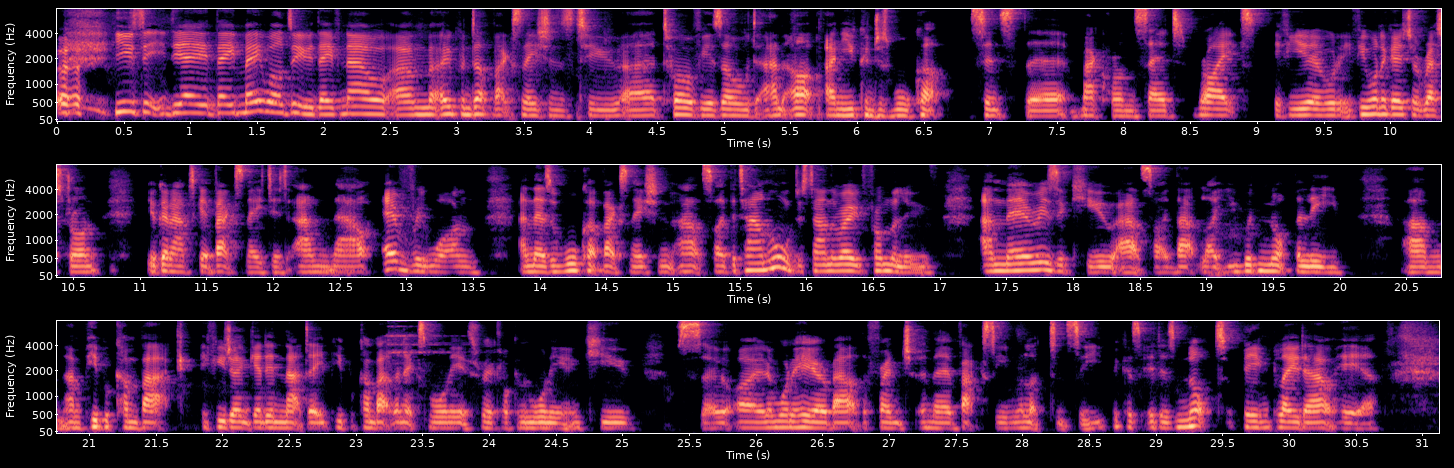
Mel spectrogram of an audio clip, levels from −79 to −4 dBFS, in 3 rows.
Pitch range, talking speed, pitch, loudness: 145-175 Hz, 245 wpm, 160 Hz, -18 LUFS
